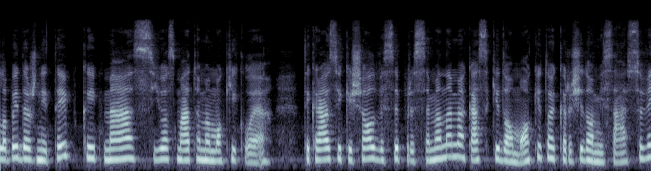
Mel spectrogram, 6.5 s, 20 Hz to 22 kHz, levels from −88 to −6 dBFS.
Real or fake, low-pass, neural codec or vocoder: real; 14.4 kHz; none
